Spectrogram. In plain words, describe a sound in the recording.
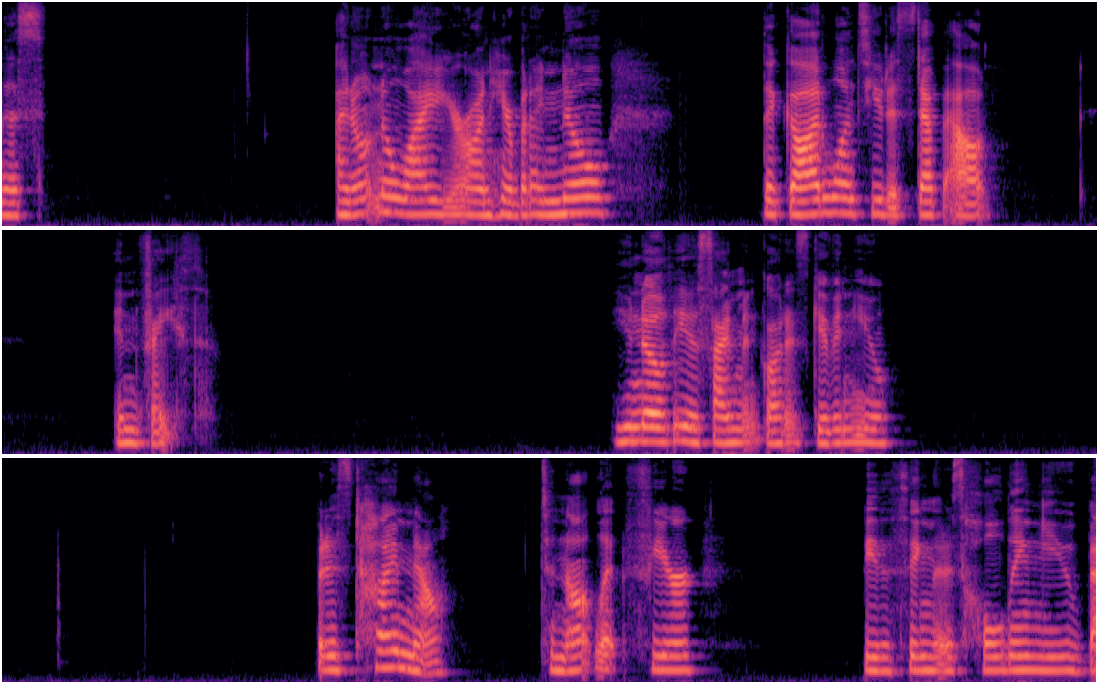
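A woman speaks calmly and clearly, close to a microphone, with pauses between phrases.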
